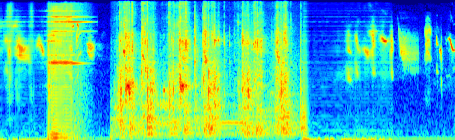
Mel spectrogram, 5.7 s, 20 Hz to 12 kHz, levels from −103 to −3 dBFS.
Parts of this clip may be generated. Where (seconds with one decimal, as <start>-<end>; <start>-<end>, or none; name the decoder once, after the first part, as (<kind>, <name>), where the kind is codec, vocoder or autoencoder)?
0.0-0.9 (vocoder, BigVGAN v2); 3.8-4.9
